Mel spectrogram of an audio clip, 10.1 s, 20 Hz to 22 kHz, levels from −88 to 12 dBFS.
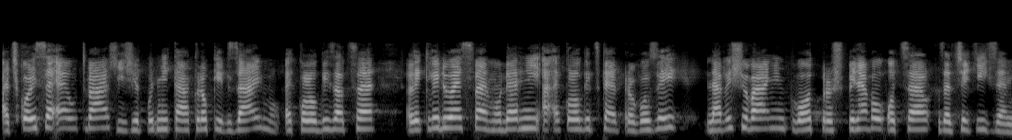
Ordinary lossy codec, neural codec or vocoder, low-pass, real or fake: none; codec, 16 kHz, 2 kbps, FreqCodec, larger model; 7.2 kHz; fake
